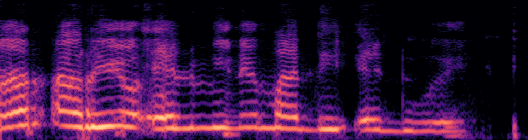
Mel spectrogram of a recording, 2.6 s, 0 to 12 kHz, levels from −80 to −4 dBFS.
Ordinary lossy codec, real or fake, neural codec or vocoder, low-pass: none; fake; codec, 24 kHz, 1.5 kbps, HILCodec; none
